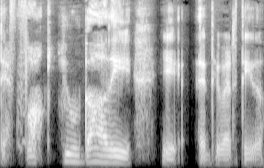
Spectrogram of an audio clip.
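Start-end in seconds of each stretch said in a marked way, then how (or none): 0.1-1.3 loud shouting, hurled out. Describing a match where a performer yells at the audience: retelling a shout at the crowd. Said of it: "le empieza a gritar a la gente".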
